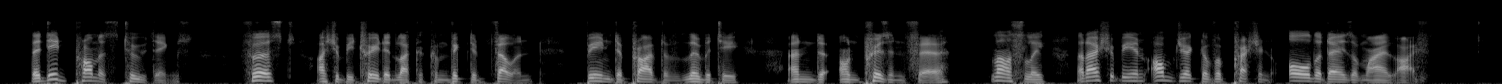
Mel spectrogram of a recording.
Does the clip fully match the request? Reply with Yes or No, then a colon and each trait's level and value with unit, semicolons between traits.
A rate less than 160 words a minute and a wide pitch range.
Yes: average, 150 wpm; wide, 6.7 semitones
